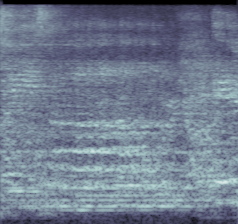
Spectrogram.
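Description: A woman singing into a microphone with musical accompaniment, holding sustained notes.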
